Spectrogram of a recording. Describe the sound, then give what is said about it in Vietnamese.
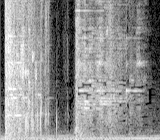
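A mirror is smashed and its glass shatters in a sharp, loud crash, followed by a second burst of breaking and tinkling shards that trails off. “đập vỡ tan tành cái gương”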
